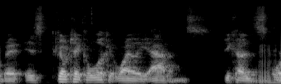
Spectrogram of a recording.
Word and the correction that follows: Adames: Willy Willy Adames.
